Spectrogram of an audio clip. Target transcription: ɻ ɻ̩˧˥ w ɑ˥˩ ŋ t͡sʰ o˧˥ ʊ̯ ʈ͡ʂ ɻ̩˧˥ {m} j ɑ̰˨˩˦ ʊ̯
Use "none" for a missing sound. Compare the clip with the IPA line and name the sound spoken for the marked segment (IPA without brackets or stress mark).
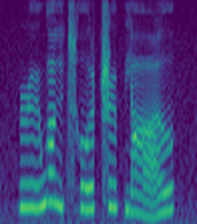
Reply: p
